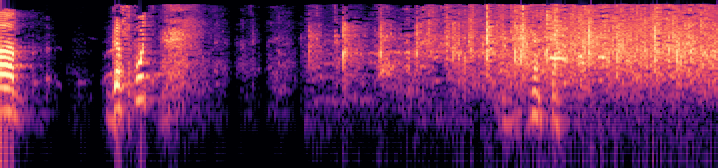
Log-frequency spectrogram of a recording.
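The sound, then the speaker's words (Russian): A church audience breaks into applause during a sermon: scattered claps and voices at first, then dense, steady clapping that swells and holds, with some laughter mixed in. “Придержитесь, я понимаю, но вы когда хлопаете, вы мне время крадете.”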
